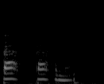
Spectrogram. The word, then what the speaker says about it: Baphomet: Baphomet.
